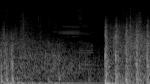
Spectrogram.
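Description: Rapid automatic gunfire in the battle royale game Apex Legends, a dense, loud burst of overlapping shots. The burst briefly thins, then resumes with sharp, closely spaced cracks, and no voice is heard.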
